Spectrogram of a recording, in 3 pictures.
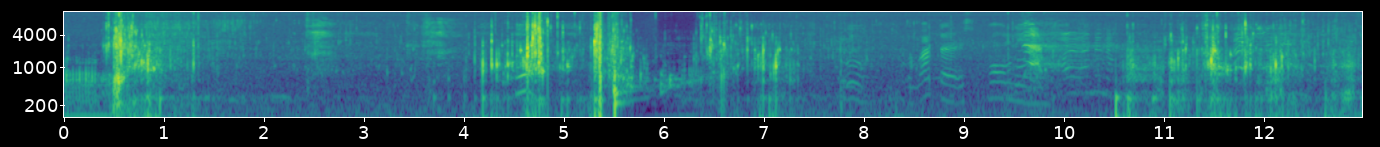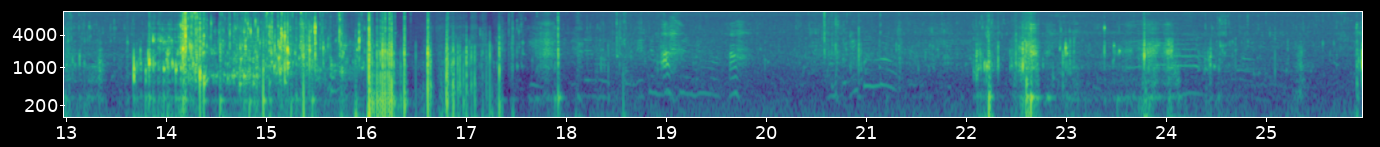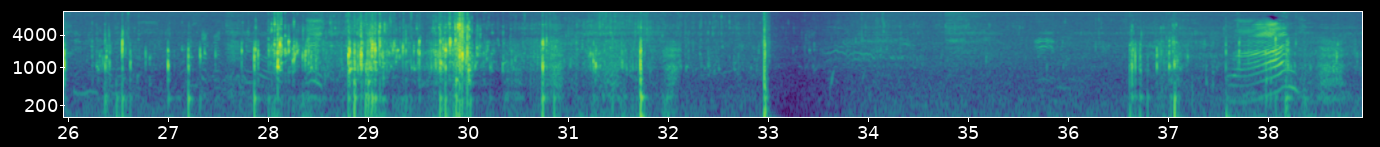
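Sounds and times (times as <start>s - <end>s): water slaps: 0.0s - 1.8s, 4.1s - 7.4s, 10.4s - 18.8s, 20.5s - 33.2s
pool water splashing: 0.0s - 38.9s.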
